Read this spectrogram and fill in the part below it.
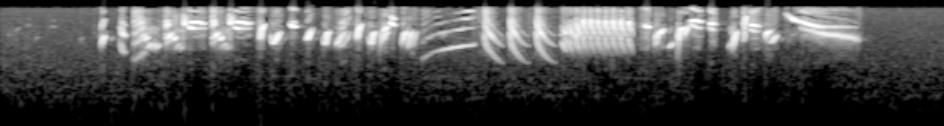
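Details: Lively European goldfinch song: fast, tinkling twitters mixed with slurred rising whistles and a harsh buzzy section, delivered in one unbroken stream of about four seconds.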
